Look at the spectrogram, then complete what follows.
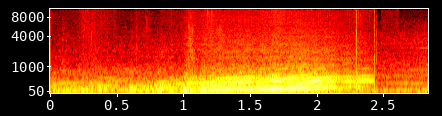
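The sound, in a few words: high-performance car accelerating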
